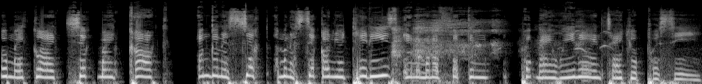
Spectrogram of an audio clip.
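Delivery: very high-pitched puppet monster voice. Asked by another speaker for his best Elmo impression: best Elmo impression. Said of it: "Can can we get [name]'s best Elmo impression?".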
